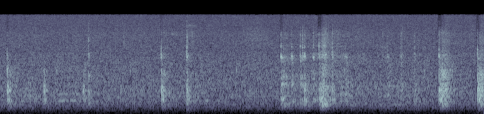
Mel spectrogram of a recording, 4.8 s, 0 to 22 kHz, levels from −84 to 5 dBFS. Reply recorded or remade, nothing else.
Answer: recorded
